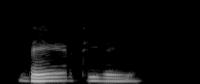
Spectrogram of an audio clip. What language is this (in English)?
Lasi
